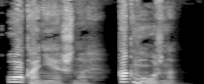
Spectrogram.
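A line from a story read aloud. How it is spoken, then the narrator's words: Sigh. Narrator (Russian): вздохнула Рэйчел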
